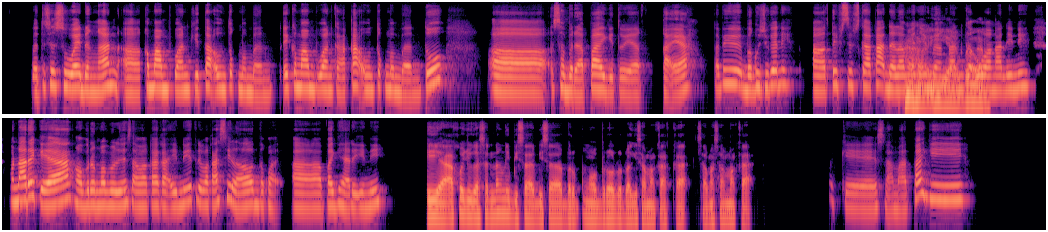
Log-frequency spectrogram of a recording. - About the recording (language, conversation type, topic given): Indonesian, podcast, Bagaimana kamu menyeimbangkan uang dan kebahagiaan?
- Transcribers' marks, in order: chuckle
